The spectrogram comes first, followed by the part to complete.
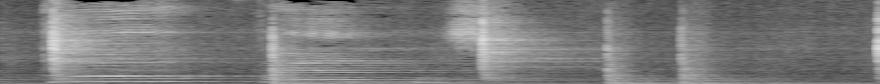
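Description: Live song: a woman singing long held notes over a drum kit, with heavy drum and cymbal hits about once a second.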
